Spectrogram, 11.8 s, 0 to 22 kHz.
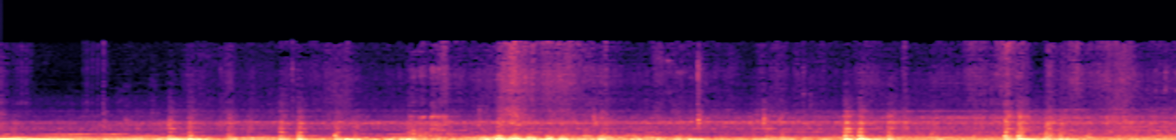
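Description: Kintetsu 5211-series express train running, heard on board: the wheels clatter over the rail joints under a motor whine that drifts slowly in pitch.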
